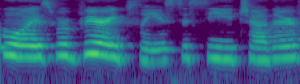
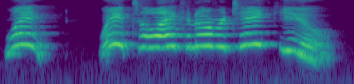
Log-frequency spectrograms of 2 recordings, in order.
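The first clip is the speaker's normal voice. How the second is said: high, loud, urgent call; crying out again; 11 semitones higher, 8 dB louder than usual. A narrator's reading. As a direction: call after him, straining to be heard far off. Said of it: "and he cried again".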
